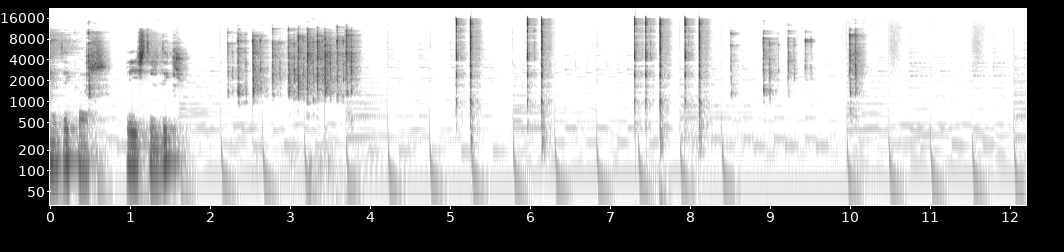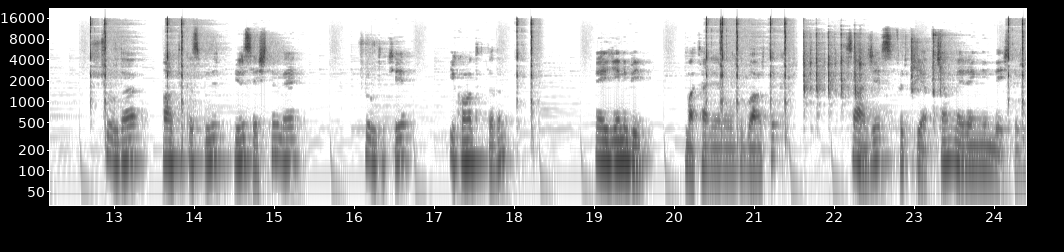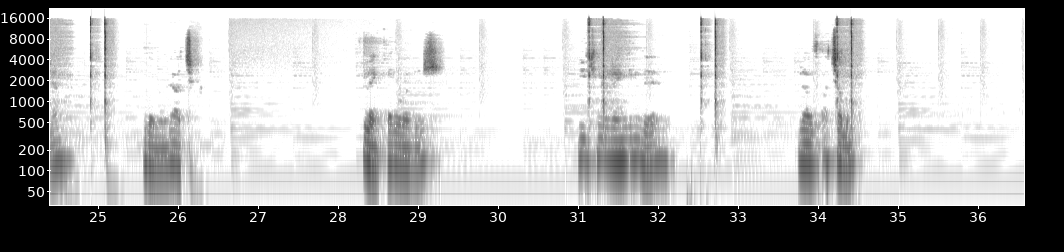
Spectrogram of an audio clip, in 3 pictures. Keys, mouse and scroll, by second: 5.2 click, 6.1 click, 7.6-15.9 drag, 18.1-20.6 drag, 23.3 BackSpace, 25.0 click, 31.2 click, 34.3 click.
